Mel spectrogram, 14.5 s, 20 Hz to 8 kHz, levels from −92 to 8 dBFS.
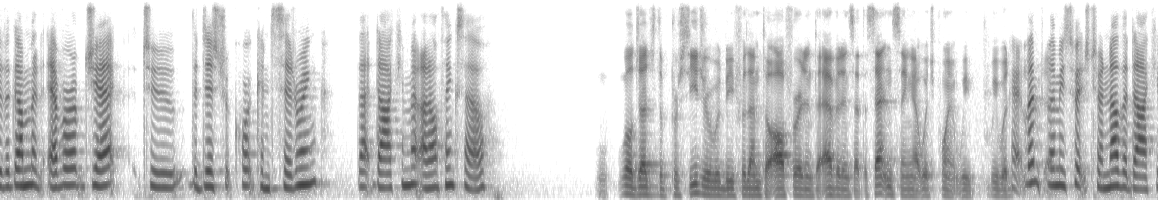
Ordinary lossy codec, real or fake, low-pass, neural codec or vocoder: Opus, 24 kbps; real; 7.2 kHz; none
